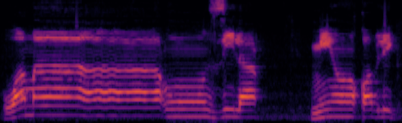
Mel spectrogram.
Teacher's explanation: we read ikhfa in heavy sound because of heavy letter after the noon sakin, which is qaf here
